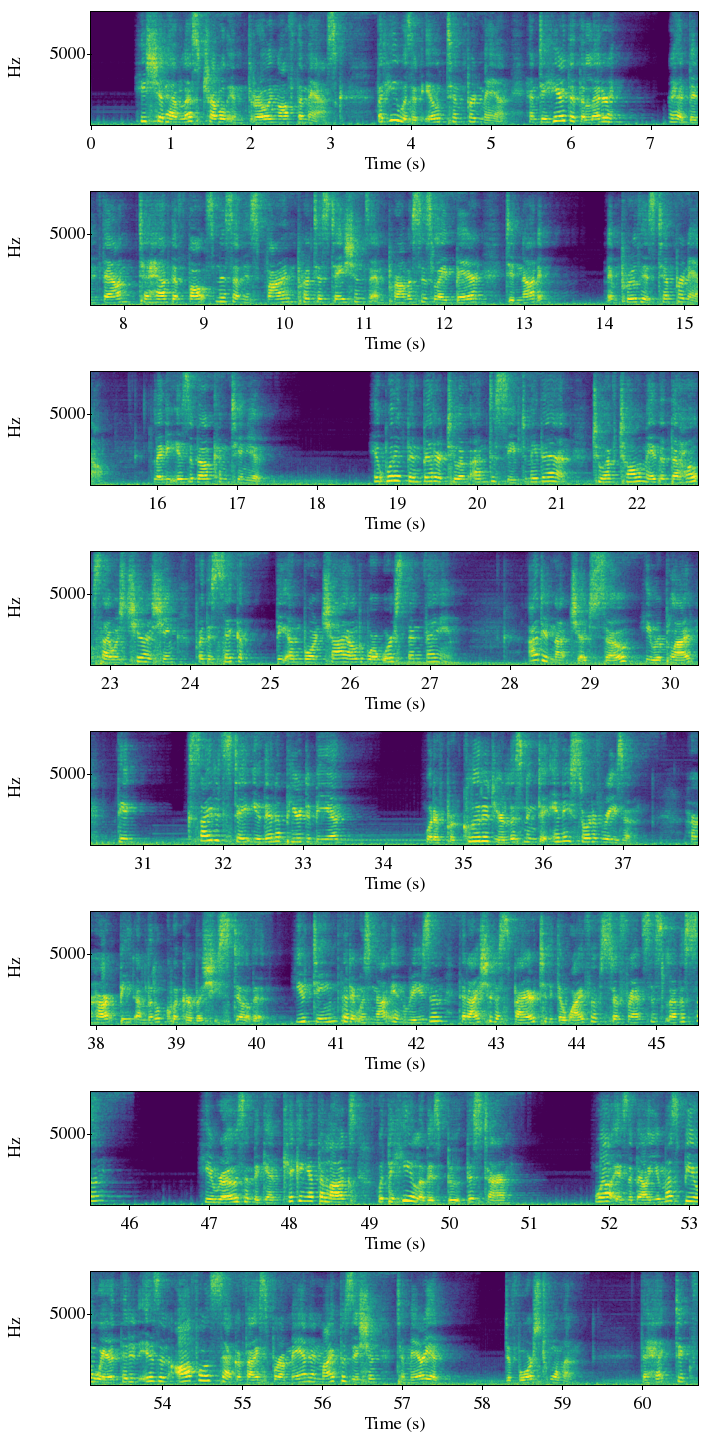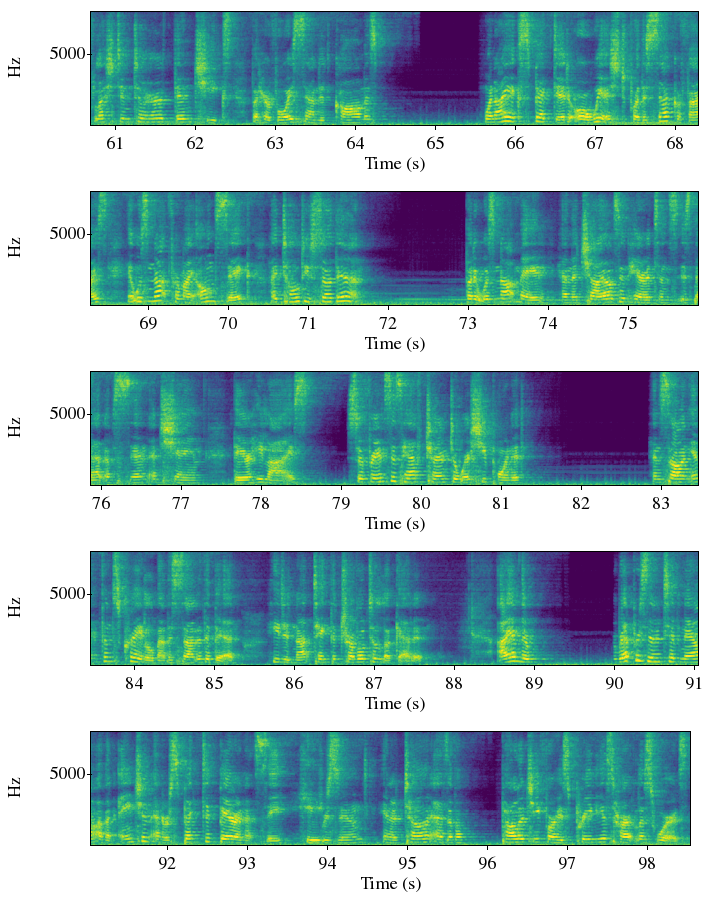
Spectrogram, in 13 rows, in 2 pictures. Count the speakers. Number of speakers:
1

